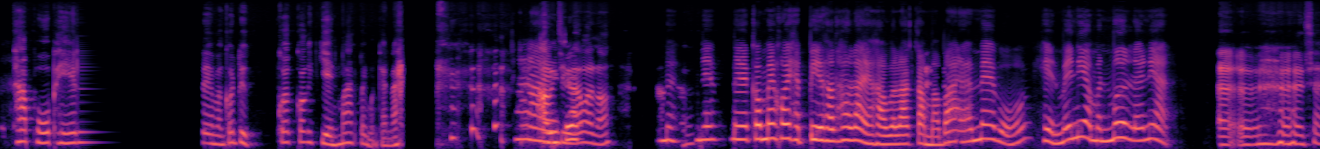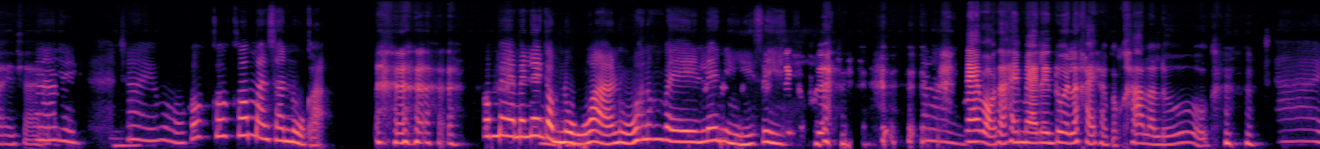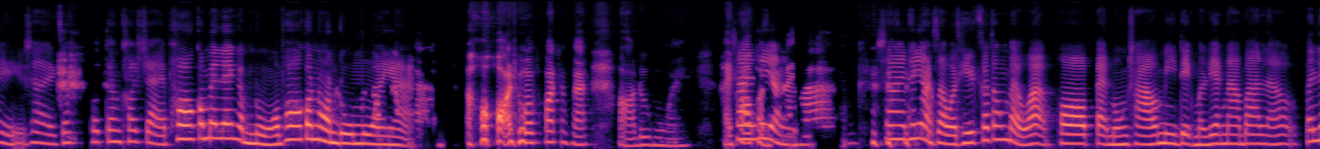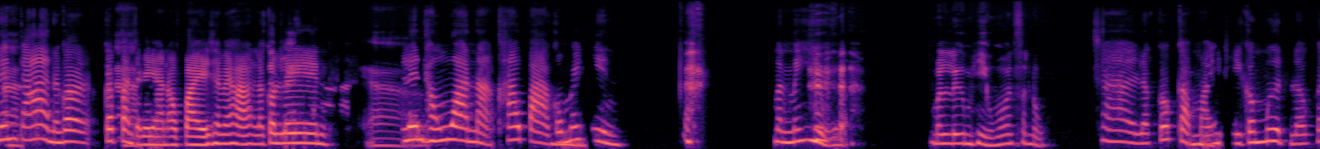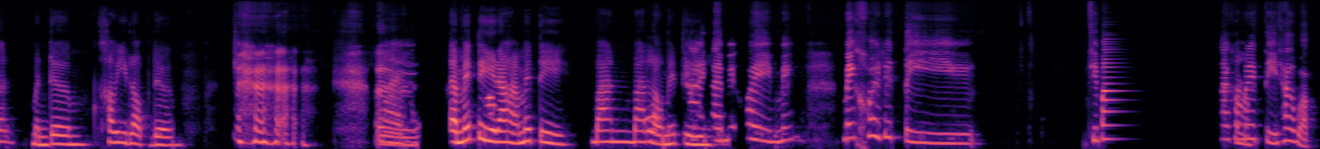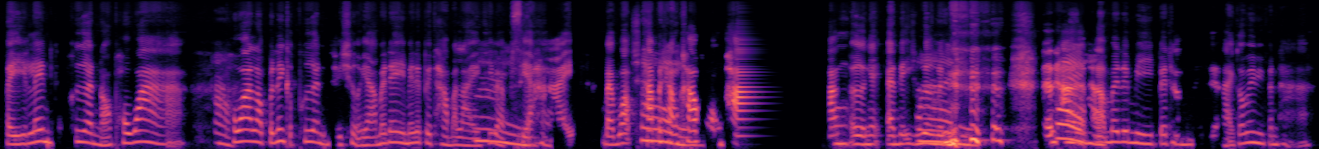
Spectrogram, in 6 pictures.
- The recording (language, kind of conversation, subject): Thai, unstructured, ช่วงเวลาใดที่ทำให้คุณคิดถึงวัยเด็กมากที่สุด?
- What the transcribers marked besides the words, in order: distorted speech; static; chuckle; chuckle; chuckle; chuckle; chuckle; laughing while speaking: "เพื่อน"; chuckle; chuckle; laughing while speaking: "อ๋อ"; chuckle; unintelligible speech; chuckle; chuckle; chuckle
